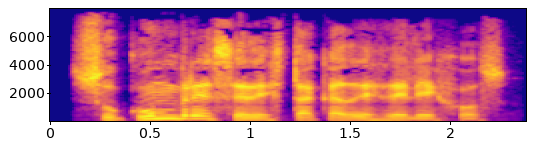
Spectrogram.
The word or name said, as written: lejos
